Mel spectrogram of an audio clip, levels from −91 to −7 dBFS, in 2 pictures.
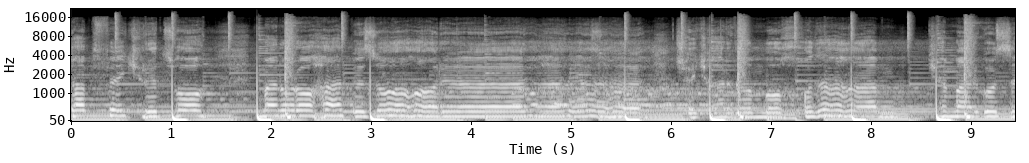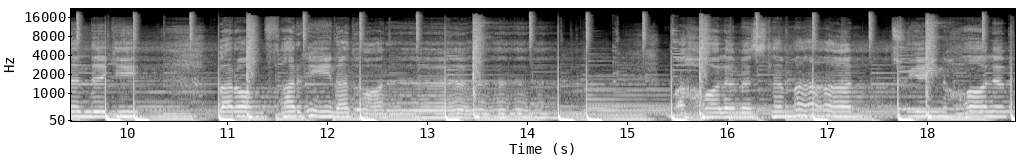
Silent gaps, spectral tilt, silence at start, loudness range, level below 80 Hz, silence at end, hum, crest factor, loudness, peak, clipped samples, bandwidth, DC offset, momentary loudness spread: none; -5.5 dB/octave; 0 s; 1 LU; -16 dBFS; 0 s; none; 12 dB; -13 LUFS; 0 dBFS; under 0.1%; 19.5 kHz; under 0.1%; 6 LU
